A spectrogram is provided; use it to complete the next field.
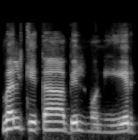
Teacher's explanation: تا کے اوپر کھڑی زبر ہے، ایک الف کی طرح پڑھی جائے گی، ایک الف کے برابر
